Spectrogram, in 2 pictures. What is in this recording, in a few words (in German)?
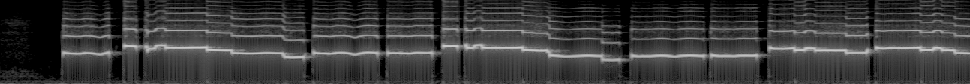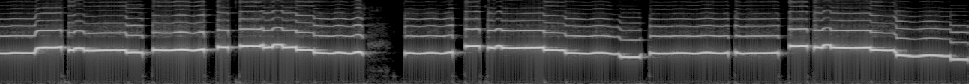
melodie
